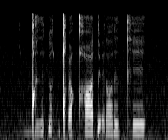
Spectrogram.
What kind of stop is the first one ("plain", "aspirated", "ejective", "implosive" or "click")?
click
